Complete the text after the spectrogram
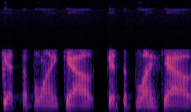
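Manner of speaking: ordinary talk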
